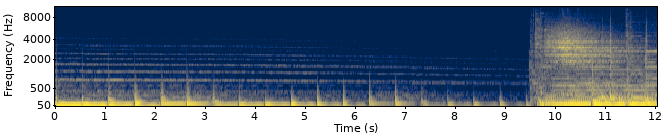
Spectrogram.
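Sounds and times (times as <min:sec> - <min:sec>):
soft low pulse: 0:00.0 - 0:11.2
held ambient chord: 0:00.0 - 0:12.0.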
